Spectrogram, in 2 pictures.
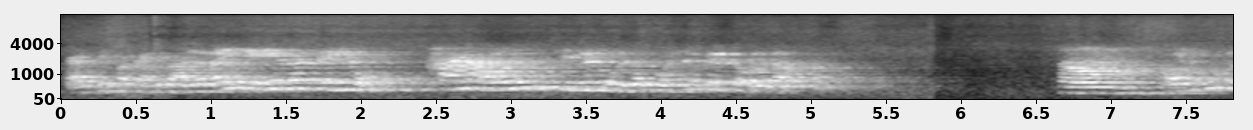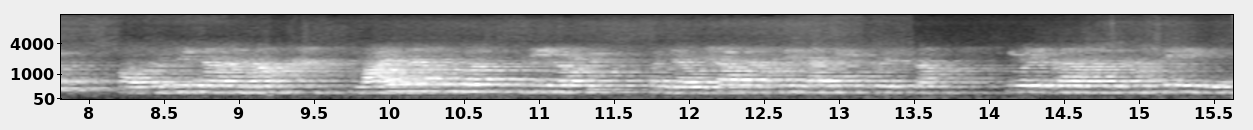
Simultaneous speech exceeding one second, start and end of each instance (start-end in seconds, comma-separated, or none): none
